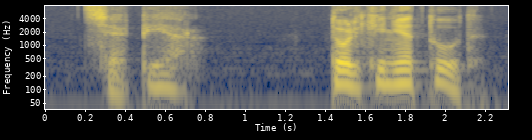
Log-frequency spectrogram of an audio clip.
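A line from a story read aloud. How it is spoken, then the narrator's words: Whispered reply. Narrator (Belarusian): адказала яна таксама шэптам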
